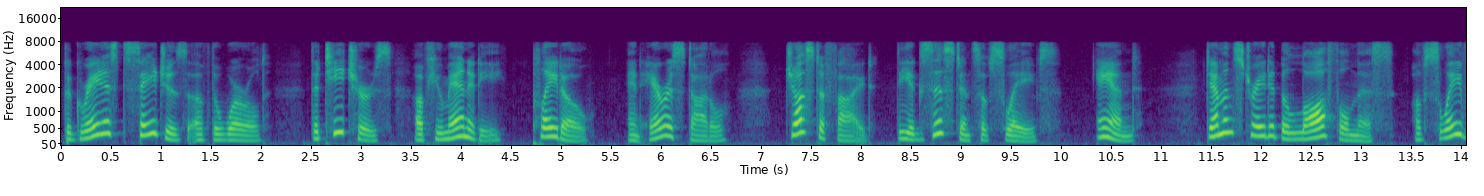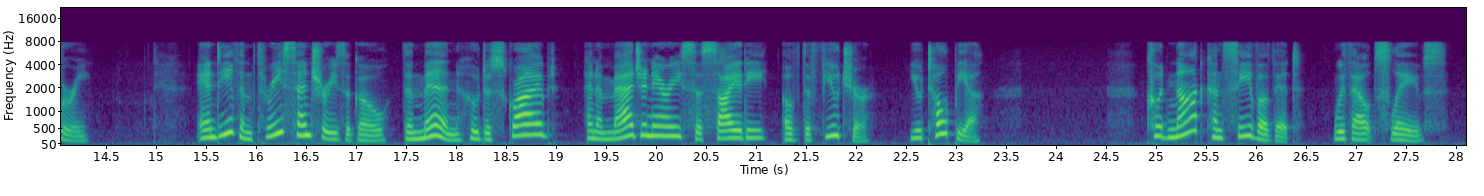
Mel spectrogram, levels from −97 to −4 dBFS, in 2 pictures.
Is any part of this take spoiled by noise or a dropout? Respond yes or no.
no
